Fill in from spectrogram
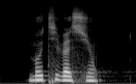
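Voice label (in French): "motivation" French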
